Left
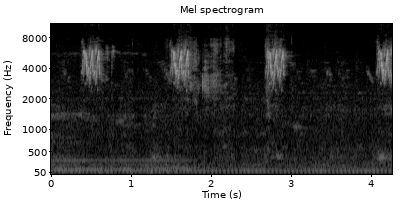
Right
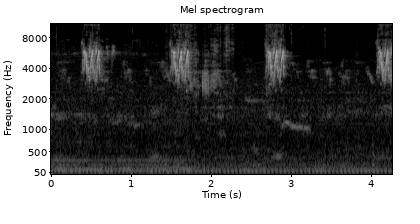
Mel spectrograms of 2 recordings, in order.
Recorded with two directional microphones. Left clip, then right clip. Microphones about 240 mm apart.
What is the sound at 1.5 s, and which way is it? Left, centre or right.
Bird, right.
